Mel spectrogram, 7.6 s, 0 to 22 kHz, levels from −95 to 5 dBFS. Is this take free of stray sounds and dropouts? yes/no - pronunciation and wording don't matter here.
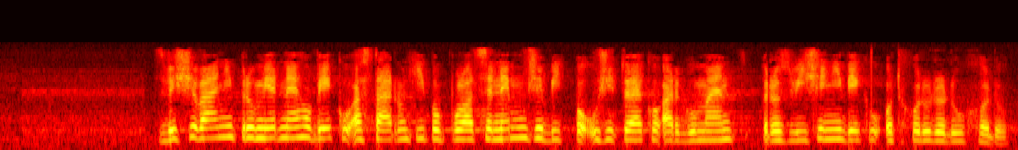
yes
